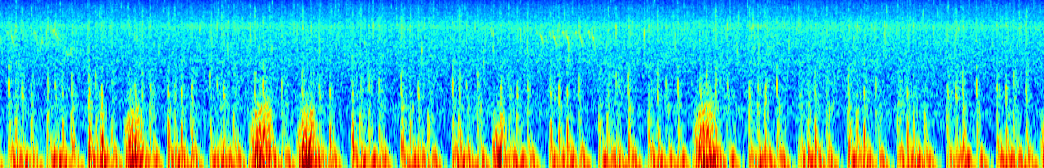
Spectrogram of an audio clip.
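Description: Horse hooves thud rhythmically on grass at a gallop.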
